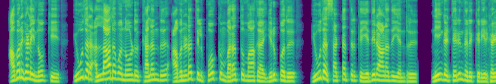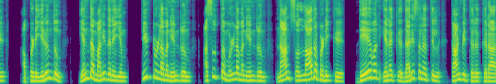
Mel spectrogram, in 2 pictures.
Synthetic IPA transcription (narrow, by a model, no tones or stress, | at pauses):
ɐʋɐɾɣɐɭɐɪnoːki | juːðɐɾɐ̰lːaːðɐʋɐnoːɽɯkɐlɐnd̪ɯʔɐʋɐnɪɽɐt̪ːɪlpoːkːɯmʋɐɾɐt̪ːɯmaːɣɐɪɾɯpːɐðɯ | juːðɐsɐʈːɐt̪ːɪrkɯɛðɪɾaːnɐðɯɛndrɯ | niːŋɡɐɭt̪ɛɾɪnd̪ɪɾɯkːɪriːɾɣɐɭ | ʔɐpːɐɽijɪɾɯnd̪ɯm | ɛnd̪ɐmɐnɪðɐnɐjɯm | t̪iːʈːɯɭːɐʋɐnɛndrɯm | ɐsɯt̪ːɐmɯɭːɐʋɐnɛndrɯmnaːnsɔlːaːðɐpɐɽɪkːɯ | d̪eːʋɐnɛnɐkːɯd̪ɐɾɪsɐnɐt̪ːɪlkaːɳbɪt̪ːɪɾɯkːɪraːɾ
